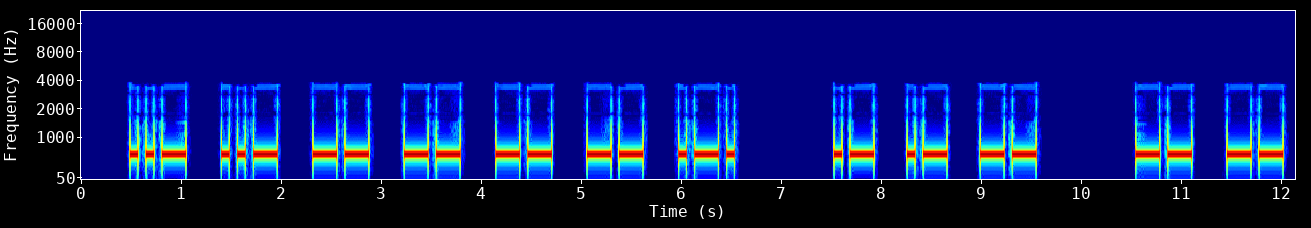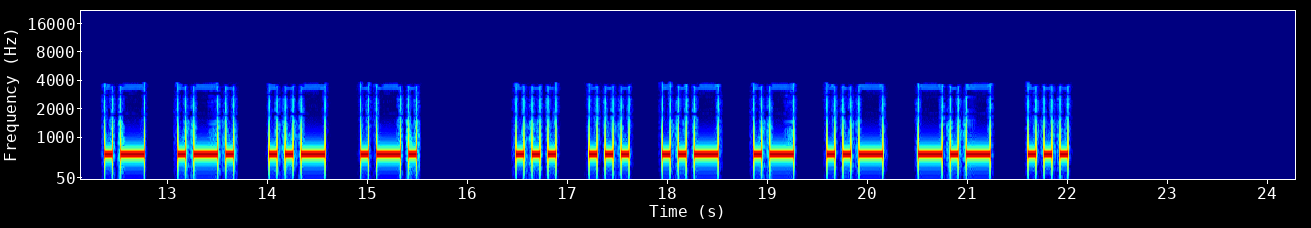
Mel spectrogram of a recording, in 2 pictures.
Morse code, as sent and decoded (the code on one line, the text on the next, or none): ..- ..- -- -- -- -- .-. / .- .- -- / -- -- .- .-. ..- .-. / ... ... ..- .- ..- -.- ...
UUMMMMR AAM MMARUR SSUAUKS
